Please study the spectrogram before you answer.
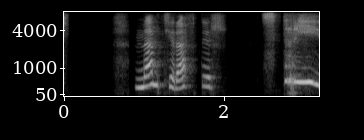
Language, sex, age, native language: Icelandic, female, 8, Icelandic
